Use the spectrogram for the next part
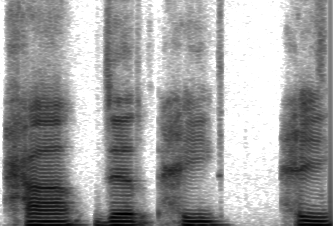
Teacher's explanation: জিমের পরে যে হা টা আছে সেটা থ্রোটের মাঝখান থেকে প্রোনাউন্স হবে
